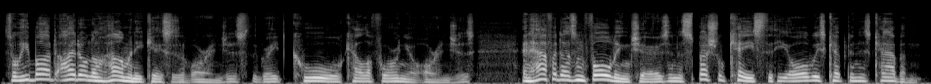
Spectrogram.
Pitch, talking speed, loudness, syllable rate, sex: 150 Hz, 205 wpm, -16 LUFS, 5.4 syllables/s, male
